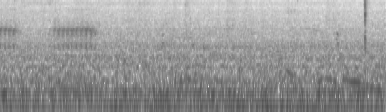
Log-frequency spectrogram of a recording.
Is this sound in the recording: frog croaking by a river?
yes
